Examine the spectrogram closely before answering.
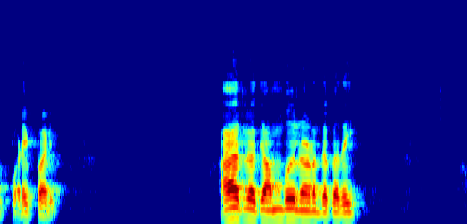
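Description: A middle-aged man speaks calmly into a microphone in bursts, heard through loudspeakers.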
